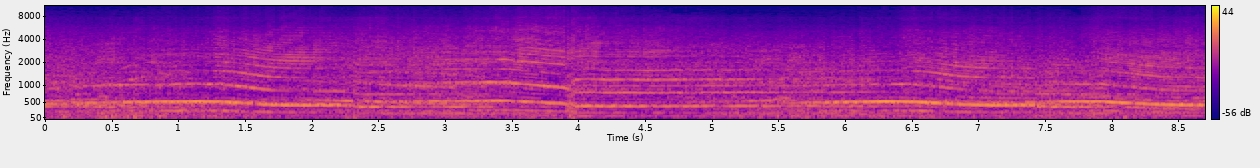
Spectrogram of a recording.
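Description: Racing motorcycles running at high revs on the track, their engine pitch rising and falling with a sharp drop at a gear change about four seconds in.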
